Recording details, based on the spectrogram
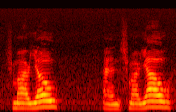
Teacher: the hay has been assimilated to the following vav, creating the diphthong au that did not reduce to o.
